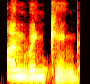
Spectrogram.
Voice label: "unwinking", Indian

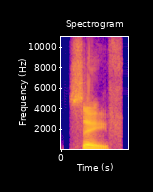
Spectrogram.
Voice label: "safe", American

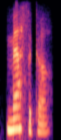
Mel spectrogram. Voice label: "massacre", Indian

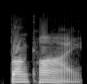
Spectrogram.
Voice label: "bronchi", American

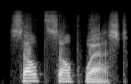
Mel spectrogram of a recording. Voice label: "SSW", American

